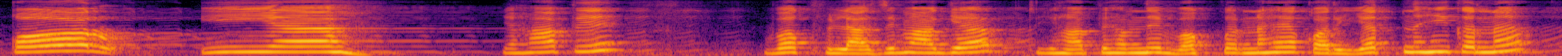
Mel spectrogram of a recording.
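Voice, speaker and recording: In a word-by-word tajweed lesson, a woman with a voice on the high side teaches Quran recitation. She draws each word out slowly and melodically, then switches to brisk spoken explanations of the pronunciation rules.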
